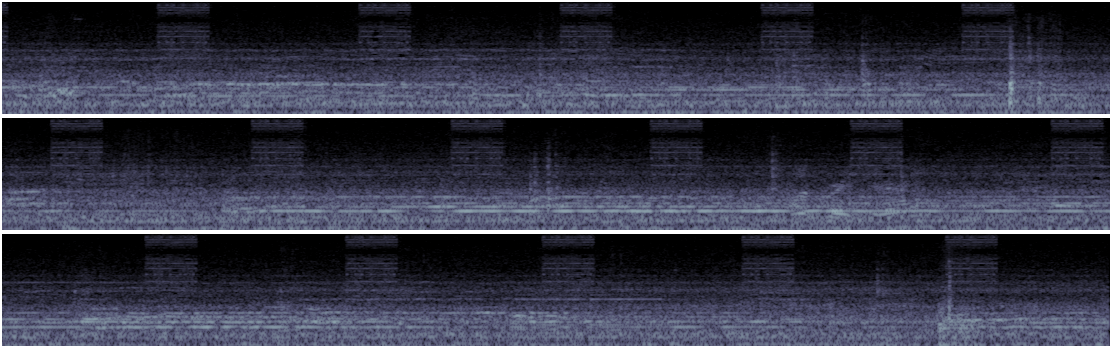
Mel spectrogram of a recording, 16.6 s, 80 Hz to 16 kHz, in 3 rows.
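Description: Inside a 4x4's cabin as it creeps along a dirt track at walking pace: the engine and drivetrain run steadily with a sustained whine, a faint tick repeats about once a second, and there is one sharp click about five seconds in.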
